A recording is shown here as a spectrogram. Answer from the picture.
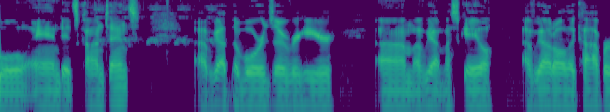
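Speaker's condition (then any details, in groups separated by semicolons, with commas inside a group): No condition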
